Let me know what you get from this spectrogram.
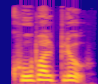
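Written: koboltblå

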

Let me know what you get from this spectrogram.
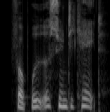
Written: forbrydersyndikat

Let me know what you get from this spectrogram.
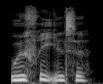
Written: udfrielse

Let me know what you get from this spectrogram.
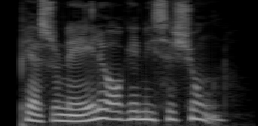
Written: personaleorganisation

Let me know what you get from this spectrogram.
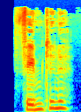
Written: femtende

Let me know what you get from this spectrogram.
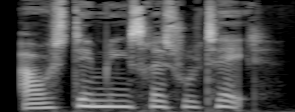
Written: afstemningsresultat

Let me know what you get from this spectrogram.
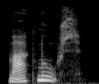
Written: markmus

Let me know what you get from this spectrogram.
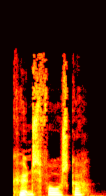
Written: kønsforsker

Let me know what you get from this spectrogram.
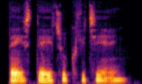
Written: dato

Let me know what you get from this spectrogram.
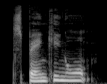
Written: spankingrum

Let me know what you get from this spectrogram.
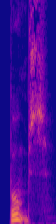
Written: BUMSENS

